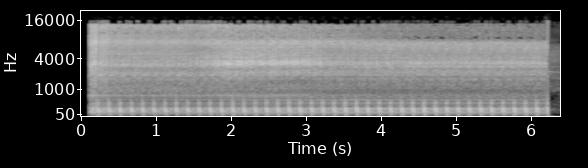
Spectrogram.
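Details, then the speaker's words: Volkswagen Caravelle five-cylinder idling: steady lumpy thump about three times a second, a single-cylinder misfire sounding like a tractor, with air pushing back at the airbox; an exhaust valve not opening caused exhaust restriction. "we could tell it definitely had a single cylinder misfire it did sound like a tractor"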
